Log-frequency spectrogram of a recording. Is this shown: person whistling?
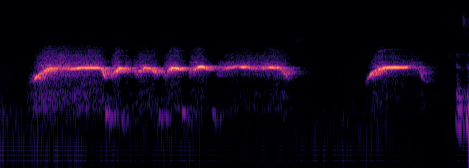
yes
